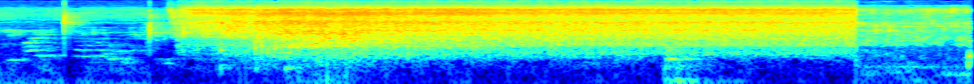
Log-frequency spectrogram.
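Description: Hilsa fish goes into hot oil with kalo jeera and bursts into a loud, sustained sizzle after a couple of soft knocks, hissing strongly for several seconds before easing slightly at the end.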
